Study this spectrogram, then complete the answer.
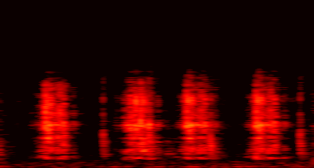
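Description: Mechanical ratcheting sound effect from a toy figure whose legs are moved, four short clicking bursts in a steady rhythm, close and fairly faint.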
